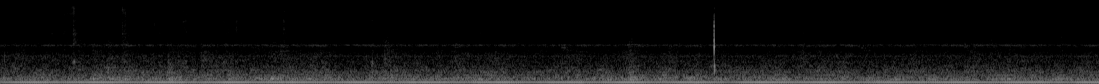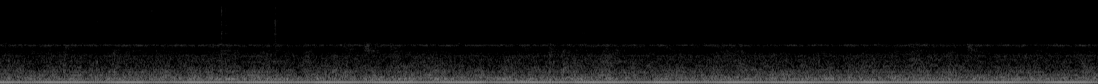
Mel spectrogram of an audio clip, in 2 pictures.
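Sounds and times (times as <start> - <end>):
knife scraping a leaf: 0.2 - 3.0, 10.6 - 14.1.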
